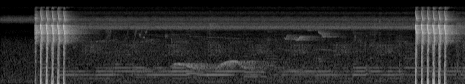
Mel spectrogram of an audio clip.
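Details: Cililin birds calling to one another, sound used to lure birds in the forest: two brief rattles of about six quick, sharp chirps, some five seconds apart, with faint other bird sounds between.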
